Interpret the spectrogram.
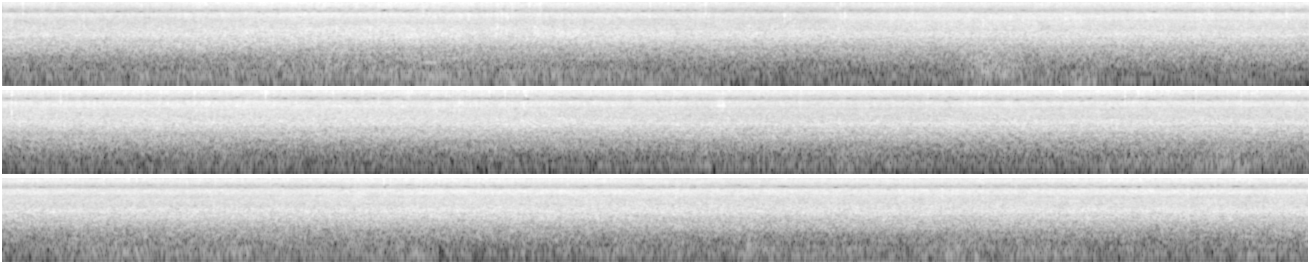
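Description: Heavy rain pouring down onto a flooded street, a steady hiss that does not let up.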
